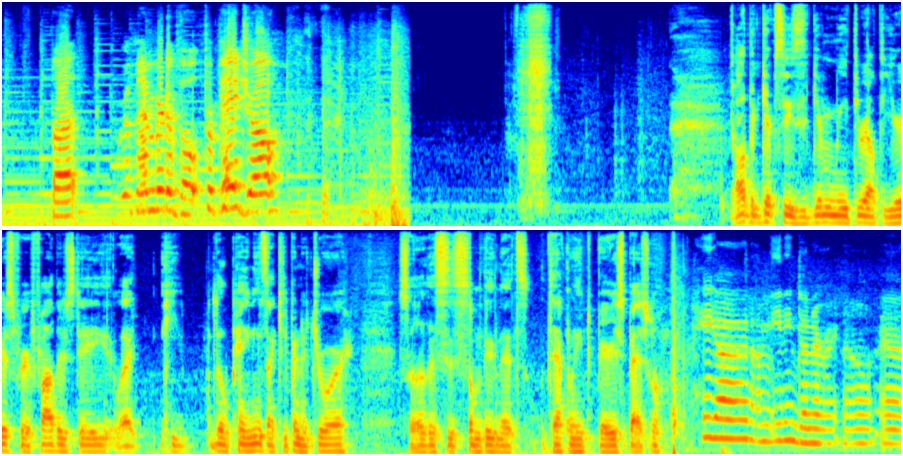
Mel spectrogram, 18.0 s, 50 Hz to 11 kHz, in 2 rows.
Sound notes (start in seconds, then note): 3.0 chuckles; 5.0 sniffs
